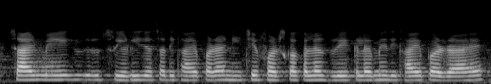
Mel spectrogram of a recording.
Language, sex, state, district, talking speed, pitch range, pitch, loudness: Hindi, female, Uttarakhand, Uttarkashi, 245 wpm, 200-210 Hz, 205 Hz, -21 LUFS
